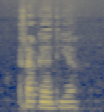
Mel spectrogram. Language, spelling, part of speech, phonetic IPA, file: Polish, tragedia, noun, [traˈɡɛdʲja], LL-Q809 (pol)-tragedia.wav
